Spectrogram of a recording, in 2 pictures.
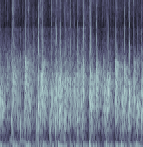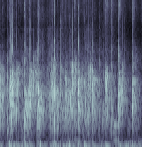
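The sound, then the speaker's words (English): Conference audience applause: dense, loud clapping from many hands continues steadily for the whole clip without pause. “I wanted to make sure that we make a round of applause for the David Bridges”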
